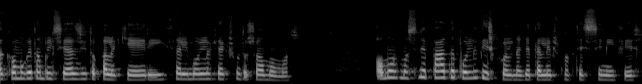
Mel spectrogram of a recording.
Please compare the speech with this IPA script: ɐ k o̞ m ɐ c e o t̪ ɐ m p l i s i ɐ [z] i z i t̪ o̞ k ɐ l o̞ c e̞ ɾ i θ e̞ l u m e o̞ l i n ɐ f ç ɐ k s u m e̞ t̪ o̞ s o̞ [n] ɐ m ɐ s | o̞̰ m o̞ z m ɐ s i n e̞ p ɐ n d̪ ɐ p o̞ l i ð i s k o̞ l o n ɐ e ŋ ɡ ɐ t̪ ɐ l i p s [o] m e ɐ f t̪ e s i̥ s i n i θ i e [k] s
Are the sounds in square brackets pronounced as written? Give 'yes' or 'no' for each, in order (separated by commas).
yes, no, no, no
